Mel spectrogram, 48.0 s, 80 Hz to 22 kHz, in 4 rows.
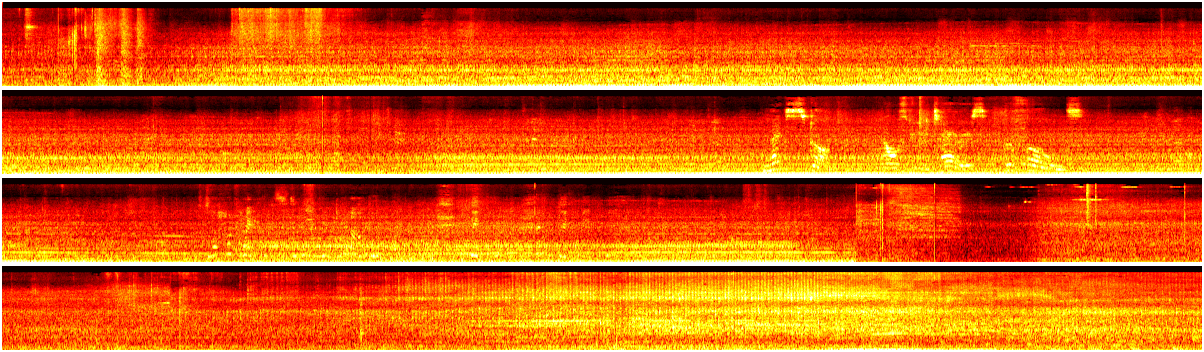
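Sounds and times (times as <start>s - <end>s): bus engine drone: 0.0s - 48.0s
bus pulling away: 0.0s - 48.0s
engine whine: 0.0s - 48.0s.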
